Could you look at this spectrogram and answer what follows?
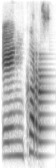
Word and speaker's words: Anchor: Banyak yang kotak anchor contohnya. Tulisannya ancur. Bacanya nggak boleh ancur ya.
